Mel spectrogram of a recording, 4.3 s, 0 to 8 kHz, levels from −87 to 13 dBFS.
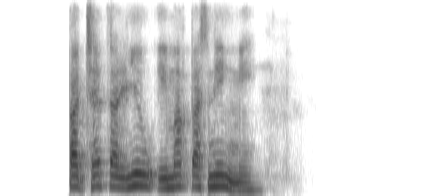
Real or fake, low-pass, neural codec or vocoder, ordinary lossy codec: fake; 7.2 kHz; codec, 16 kHz, 0.8 kbps, ZipCodec; Opus, 32 kbps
